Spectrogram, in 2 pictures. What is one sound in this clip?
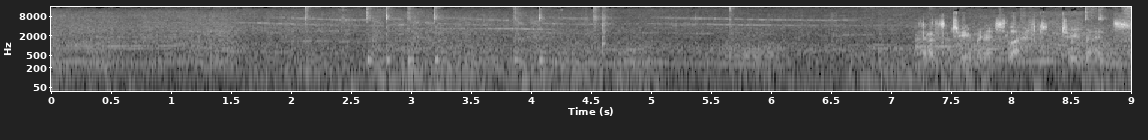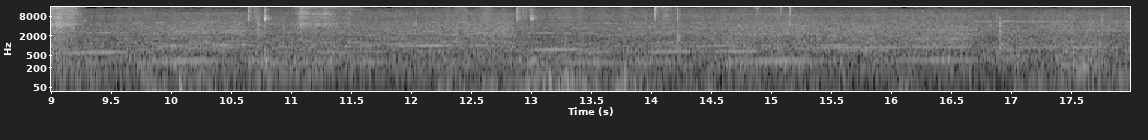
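A race car engine revs up and down through the gears.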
